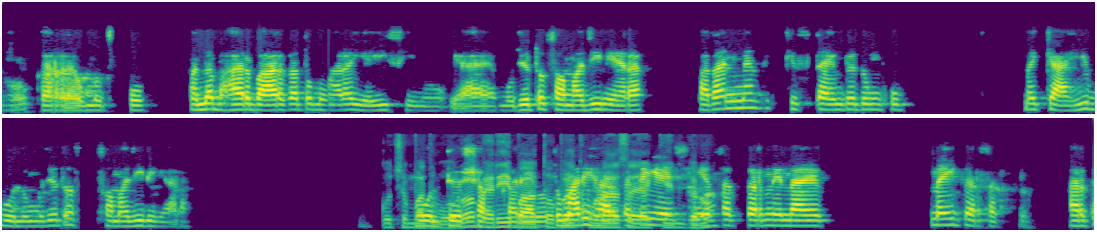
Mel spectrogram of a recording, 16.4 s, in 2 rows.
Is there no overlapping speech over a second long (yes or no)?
no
